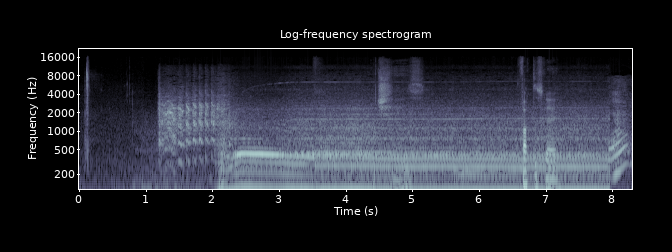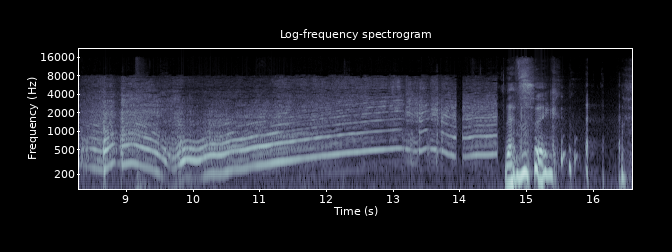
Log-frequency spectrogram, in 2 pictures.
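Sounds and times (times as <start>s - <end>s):
Ferrari motorcycle engine idling and revving: 0.9s - 14.7s
speech: 6.6s - 7.4s, 14.7s - 15.7s
person exclaiming: 14.8s - 15.6s
laughter: 14.8s - 16.5s.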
